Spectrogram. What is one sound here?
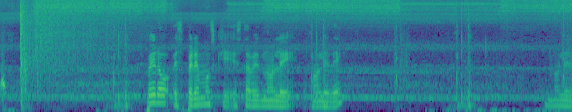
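Footsteps rustle through grass.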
